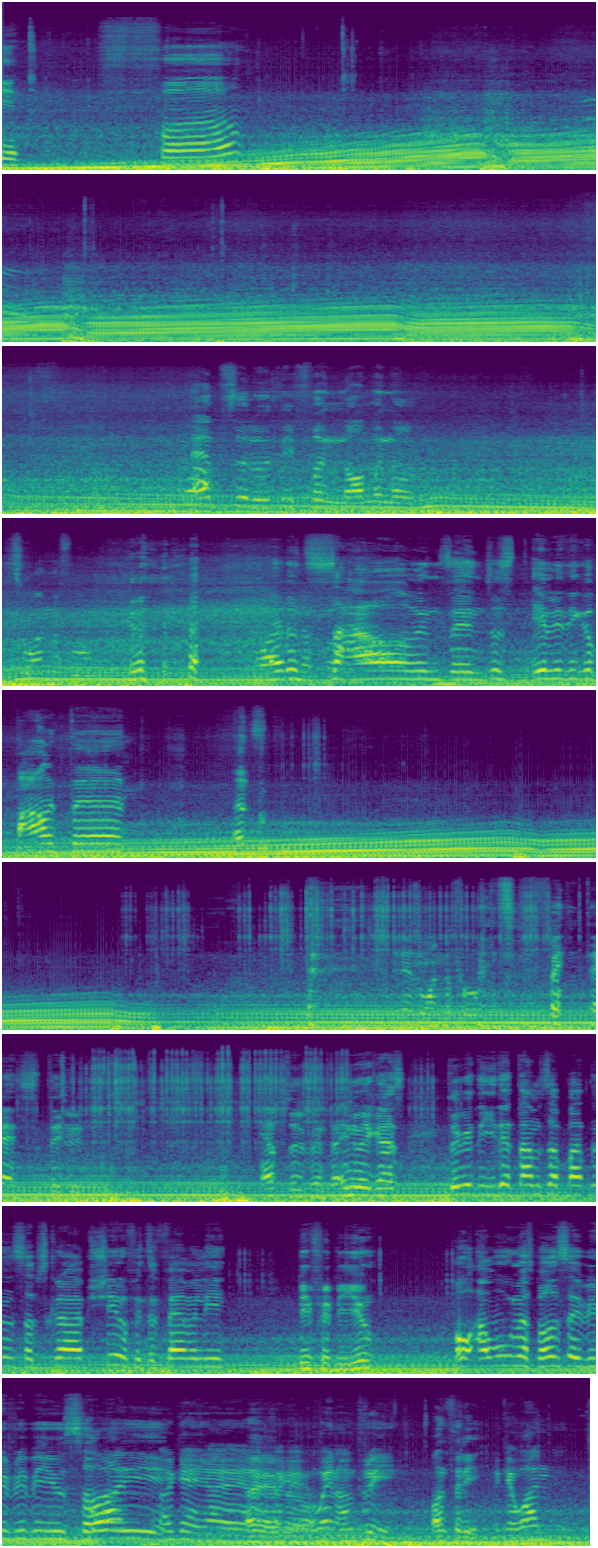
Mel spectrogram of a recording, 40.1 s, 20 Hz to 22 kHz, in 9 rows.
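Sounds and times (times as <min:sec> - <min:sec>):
car engine accelerating: 0:00.0 - 0:40.0.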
